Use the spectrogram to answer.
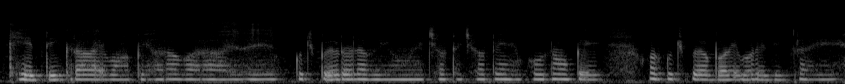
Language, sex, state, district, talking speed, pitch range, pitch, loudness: Hindi, female, Bihar, Jahanabad, 155 wpm, 225-235 Hz, 230 Hz, -36 LUFS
